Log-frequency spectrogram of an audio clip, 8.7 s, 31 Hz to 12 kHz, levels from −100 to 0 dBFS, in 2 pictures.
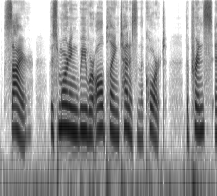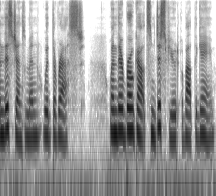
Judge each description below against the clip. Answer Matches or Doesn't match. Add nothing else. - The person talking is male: Doesn't match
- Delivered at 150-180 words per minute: Doesn't match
